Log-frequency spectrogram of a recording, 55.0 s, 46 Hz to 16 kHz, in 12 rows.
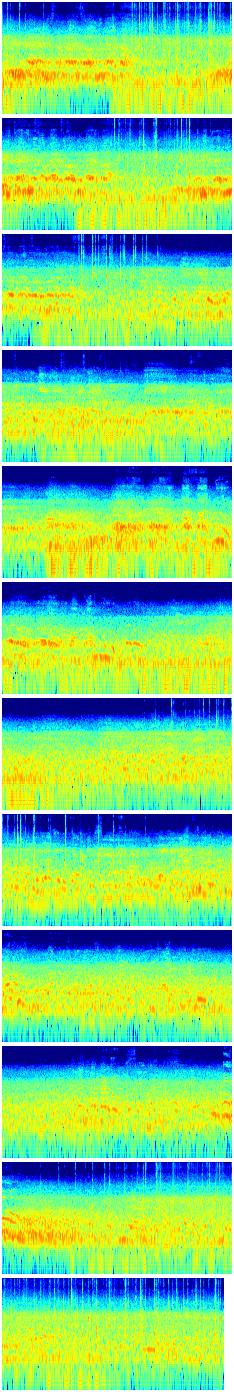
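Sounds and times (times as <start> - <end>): crowd chanting in unison: 0.0 - 11.0, 15.3 - 26.0
hubbub of many voices: 0.0 - 55.0.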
